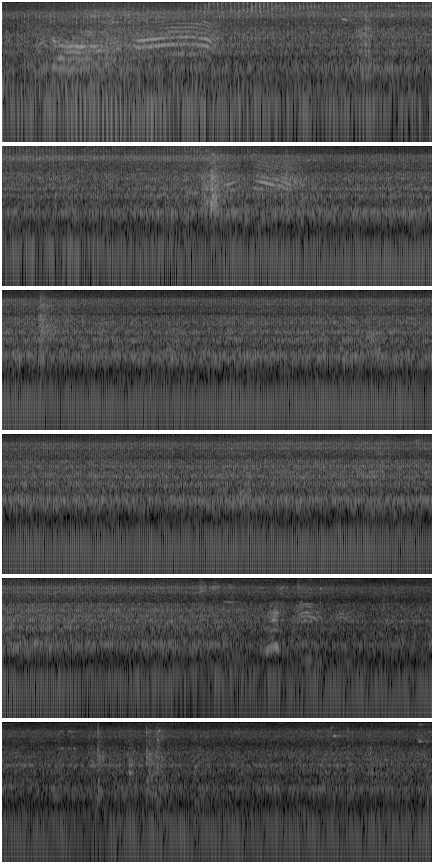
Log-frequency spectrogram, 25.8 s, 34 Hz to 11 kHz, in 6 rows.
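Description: Diesel engines of a Komatsu PC78UU mini excavator and a dump truck running steadily while the excavator digs and loads dirt. The engine note shifts about 19 seconds in.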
